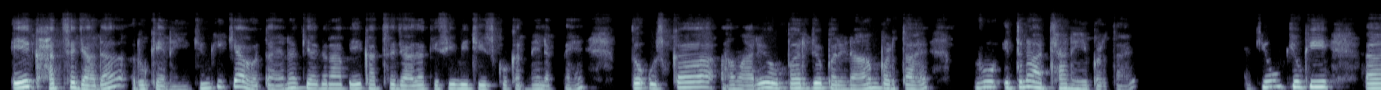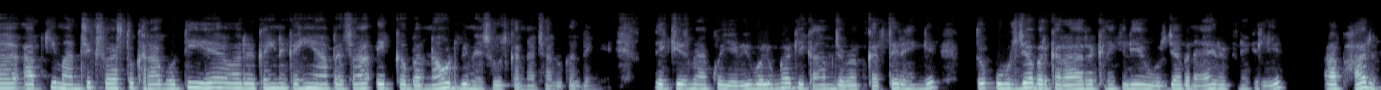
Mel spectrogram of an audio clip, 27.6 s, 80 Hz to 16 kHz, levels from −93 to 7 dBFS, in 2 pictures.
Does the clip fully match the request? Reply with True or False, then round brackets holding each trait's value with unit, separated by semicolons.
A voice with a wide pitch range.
False (3.5 semitones)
